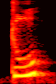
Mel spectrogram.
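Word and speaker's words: تُ: Ta with dhamma is tu. Example, toot. Ta with dhamma is pronounced as tu.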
